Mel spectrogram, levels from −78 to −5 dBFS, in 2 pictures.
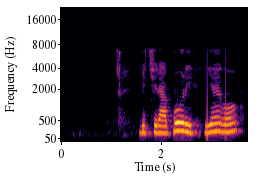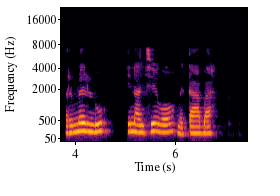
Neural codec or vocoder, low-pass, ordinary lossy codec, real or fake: none; 7.2 kHz; AAC, 48 kbps; real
